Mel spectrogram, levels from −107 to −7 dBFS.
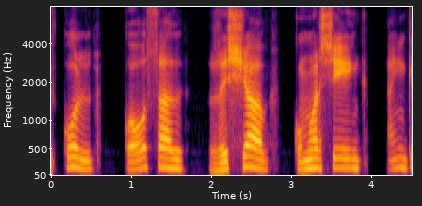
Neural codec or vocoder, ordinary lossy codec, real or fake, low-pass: codec, 16 kHz, 2 kbps, FunCodec, trained on Chinese and English, 25 frames a second; none; fake; none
